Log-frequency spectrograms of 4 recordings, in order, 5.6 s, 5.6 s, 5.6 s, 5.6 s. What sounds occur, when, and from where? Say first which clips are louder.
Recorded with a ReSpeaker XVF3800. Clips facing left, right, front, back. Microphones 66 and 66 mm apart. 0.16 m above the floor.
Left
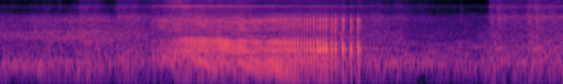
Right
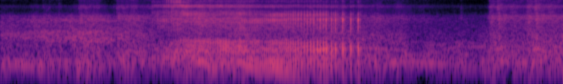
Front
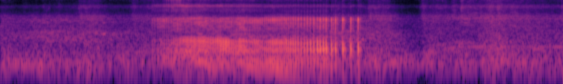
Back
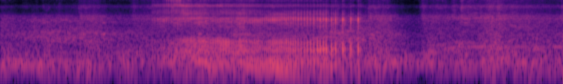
1.5 s a zipper: left 9 dB, front 7 dB; 45° left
